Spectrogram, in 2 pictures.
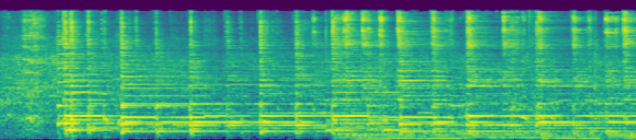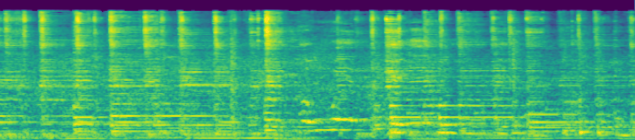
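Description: Live band starting a song: ukulele and acoustic guitar strummed with hand percussion and cymbal, and low bass notes joining about three seconds in.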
